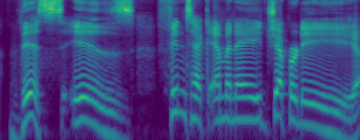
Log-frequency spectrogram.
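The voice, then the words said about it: Jeopardy game show announcer voice. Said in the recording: “in my best Jeopardy voice”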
